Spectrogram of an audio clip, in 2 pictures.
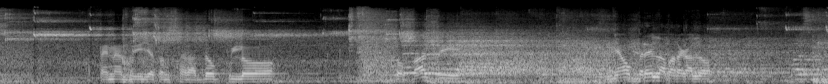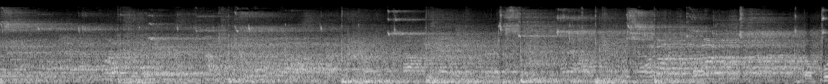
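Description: Adult men shout to each other across a large echoing hall.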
